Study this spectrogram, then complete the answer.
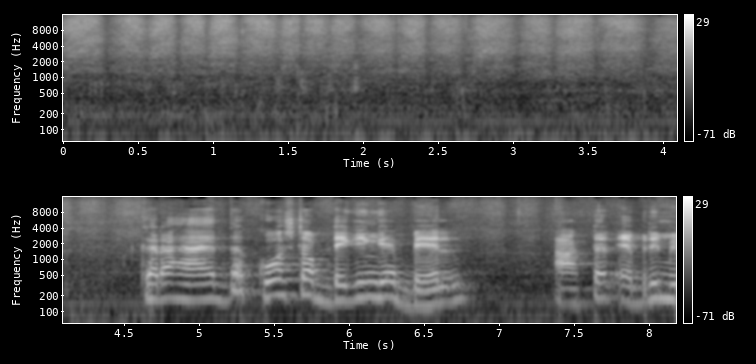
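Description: A duster rubs across a chalkboard.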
